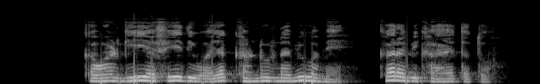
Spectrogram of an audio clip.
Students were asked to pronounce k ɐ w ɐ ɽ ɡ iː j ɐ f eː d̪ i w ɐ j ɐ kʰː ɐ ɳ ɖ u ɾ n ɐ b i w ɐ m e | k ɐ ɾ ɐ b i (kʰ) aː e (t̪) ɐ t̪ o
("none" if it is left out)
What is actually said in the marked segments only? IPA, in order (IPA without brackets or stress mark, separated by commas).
kʰ, t̪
